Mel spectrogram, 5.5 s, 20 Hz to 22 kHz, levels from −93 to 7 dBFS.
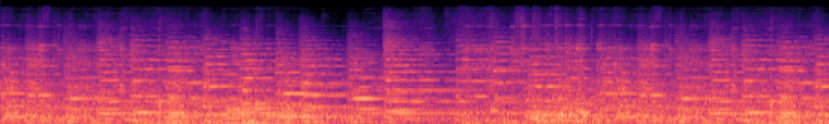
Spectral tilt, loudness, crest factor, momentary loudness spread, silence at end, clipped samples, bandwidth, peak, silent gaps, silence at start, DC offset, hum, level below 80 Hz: -6.5 dB/octave; -16 LUFS; 14 dB; 4 LU; 0 s; under 0.1%; 14.5 kHz; 0 dBFS; none; 0 s; under 0.1%; none; -26 dBFS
